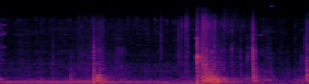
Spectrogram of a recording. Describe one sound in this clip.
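A small aircraft door swings shut with a thud.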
